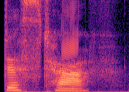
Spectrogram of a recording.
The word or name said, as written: distaff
